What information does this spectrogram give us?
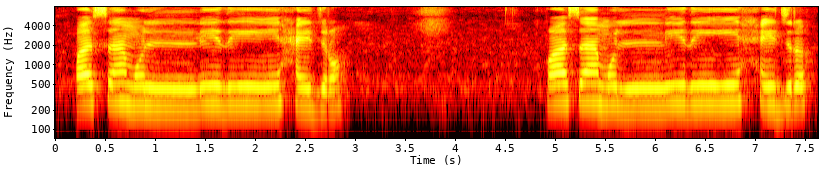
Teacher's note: قاف کو موٹا پڑھا کیونکہ یہ حروف مستعلیہ میں سے ہے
